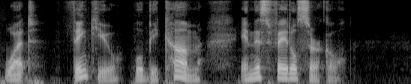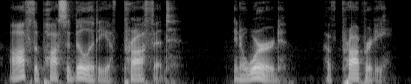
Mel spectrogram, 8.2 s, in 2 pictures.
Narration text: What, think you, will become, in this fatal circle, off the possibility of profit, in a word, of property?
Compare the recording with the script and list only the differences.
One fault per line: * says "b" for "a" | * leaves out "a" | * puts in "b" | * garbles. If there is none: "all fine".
all fine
